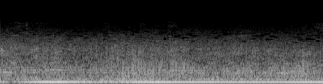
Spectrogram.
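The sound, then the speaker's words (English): A helicopter drones steadily overhead in London, its loud, continuous rotor and engine roar holding a deep low hum throughout, unbroken, with no voices. “Look at the chopper. Do we catch sight of it? There it is.”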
